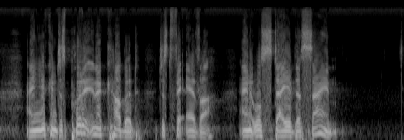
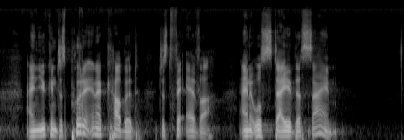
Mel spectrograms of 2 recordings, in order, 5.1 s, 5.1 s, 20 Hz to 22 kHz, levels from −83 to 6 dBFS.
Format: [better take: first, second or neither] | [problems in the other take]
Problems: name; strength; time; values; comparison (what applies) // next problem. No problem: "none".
second | distortion; heavy; 6 dB below the speech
